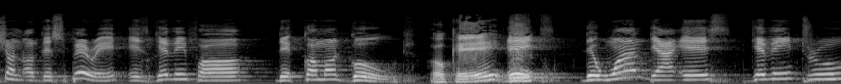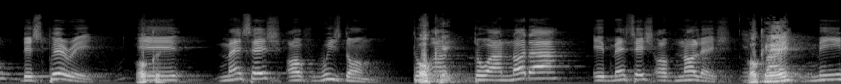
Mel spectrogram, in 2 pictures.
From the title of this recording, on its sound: Celebration of Praise and Worship Service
